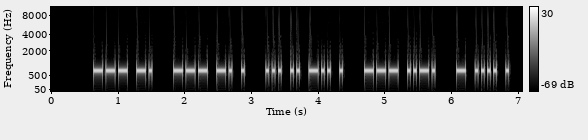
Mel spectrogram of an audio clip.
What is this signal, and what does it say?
Morse code, heard as a keyed tone, about 26 wpm, 700 Hz. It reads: ON ONE SIDE OF THE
